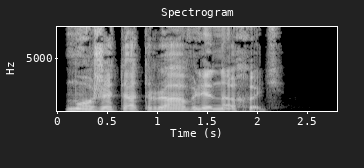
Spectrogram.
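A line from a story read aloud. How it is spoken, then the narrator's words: Hopeless sigh. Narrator (Russian): безнадежно вздохнул Моня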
